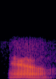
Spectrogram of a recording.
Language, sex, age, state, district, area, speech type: Bodo, male, 30-45, Assam, Kokrajhar, rural, conversation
